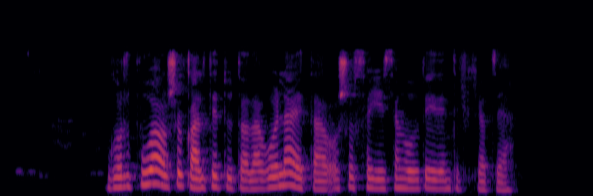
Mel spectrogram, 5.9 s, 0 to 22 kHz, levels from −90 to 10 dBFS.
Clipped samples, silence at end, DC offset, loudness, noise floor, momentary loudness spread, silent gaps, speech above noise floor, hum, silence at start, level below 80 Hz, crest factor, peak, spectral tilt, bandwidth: under 0.1%; 0.8 s; under 0.1%; -42 LUFS; -84 dBFS; 13 LU; none; 41 dB; none; 1.05 s; under -90 dBFS; 20 dB; -24 dBFS; -3.5 dB/octave; 7.6 kHz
